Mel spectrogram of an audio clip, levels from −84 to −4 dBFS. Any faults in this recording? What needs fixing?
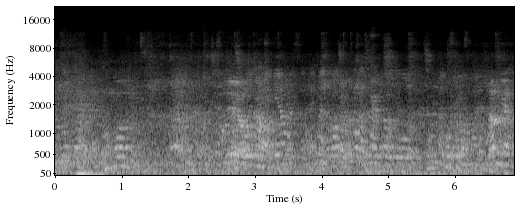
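No faults; nothing needs fixing.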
